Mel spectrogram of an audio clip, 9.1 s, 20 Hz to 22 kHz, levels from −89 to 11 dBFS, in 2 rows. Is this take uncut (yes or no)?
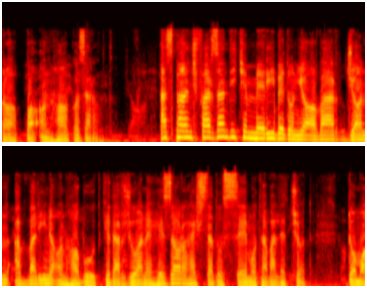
no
